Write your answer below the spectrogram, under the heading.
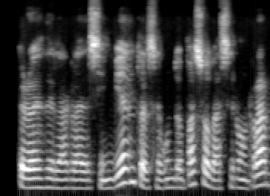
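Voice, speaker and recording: Recorded dry and close with no echo against a quiet background, a woman speaks at a very deep, low pitch with a dark, mellow tone and ordinary pitch variation. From Argentina. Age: 60s. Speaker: social activist and women's circle facilitator. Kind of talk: talk in an online women's circle. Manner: animated.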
